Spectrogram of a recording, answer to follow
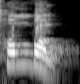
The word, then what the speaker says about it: সম্বল: হচ্ছে, এটার উচ্চারণ করো সম্বল, দ্রুত কি হবে সম্বল, ভেরি গুড, এটাও পারতেছো অনেকে। দেখো এখানে তালব্য সম, এরপর হচ্ছে কি বল, যেভাবে আছে জাস্ট ওইভাবে। বফলা যেহেতু আছে বুঝতে পারতেছো,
